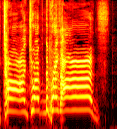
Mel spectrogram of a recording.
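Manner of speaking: loud, high, stretched-out Christmas shout. Acted. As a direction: yell it to wake the house. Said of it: "shouted Henry".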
